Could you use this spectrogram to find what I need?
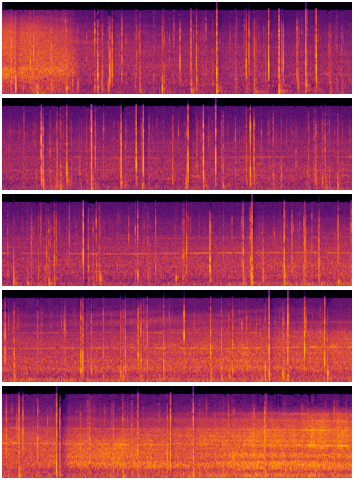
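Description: A jet airliner's engines roar and whine, growing louder as the plane approaches low overhead.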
